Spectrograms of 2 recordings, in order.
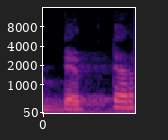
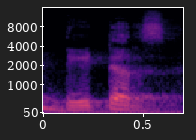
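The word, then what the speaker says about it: debtors: बच्चों उसमें से बी क्या है, साइलेंट है, बी क्या है, साइलेंट है, बराबर। तो उसको डेप्टर नहीं पढ़ेंगे, उसे पढ़ेंगे डेटर्स।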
